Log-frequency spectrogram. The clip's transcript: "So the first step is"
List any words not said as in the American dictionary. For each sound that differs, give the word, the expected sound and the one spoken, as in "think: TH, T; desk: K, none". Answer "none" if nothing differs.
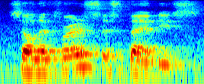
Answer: step: P, none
